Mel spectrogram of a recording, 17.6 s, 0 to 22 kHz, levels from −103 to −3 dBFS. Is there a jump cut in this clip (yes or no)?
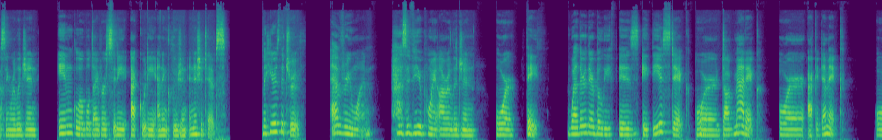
no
